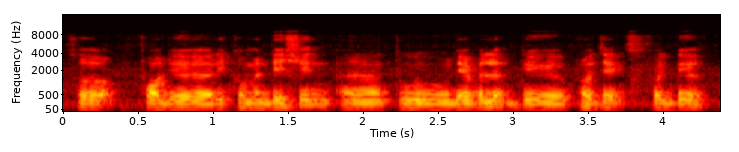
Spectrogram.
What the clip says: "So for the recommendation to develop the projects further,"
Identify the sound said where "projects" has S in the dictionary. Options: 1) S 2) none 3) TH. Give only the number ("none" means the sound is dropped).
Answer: 1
